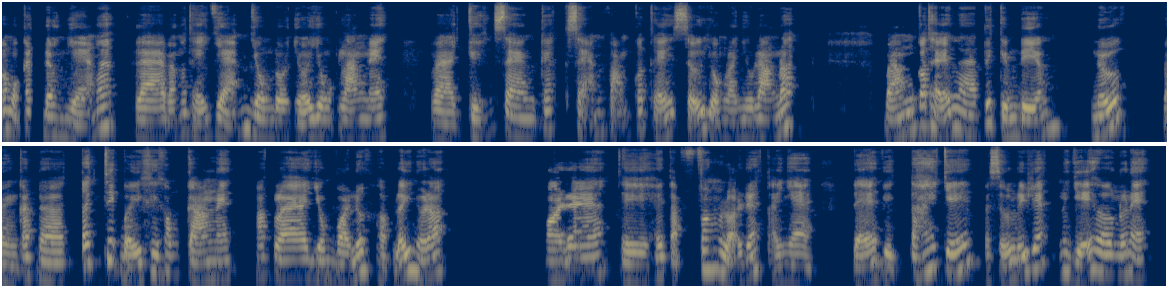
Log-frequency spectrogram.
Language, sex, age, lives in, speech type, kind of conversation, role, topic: Vietnamese, male, 20-24, Vietnam, read, expert-assistant, expert, Làm sao để bảo vệ môi trường trong cuộc sống hàng ngày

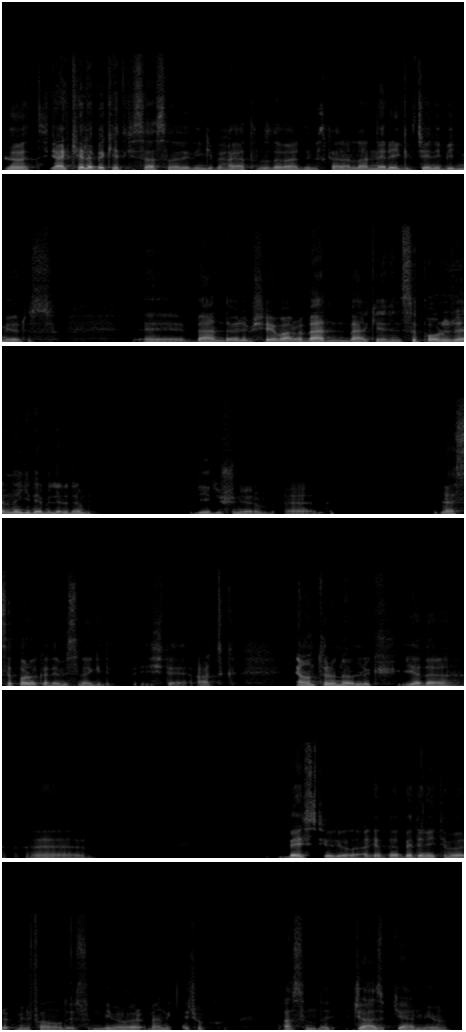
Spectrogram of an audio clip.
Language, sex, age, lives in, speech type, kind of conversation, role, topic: Turkish, male, 30-34, Portugal, conversation, unstructured, none, Eğitim hayatında en çok sevdiğin ders hangisi?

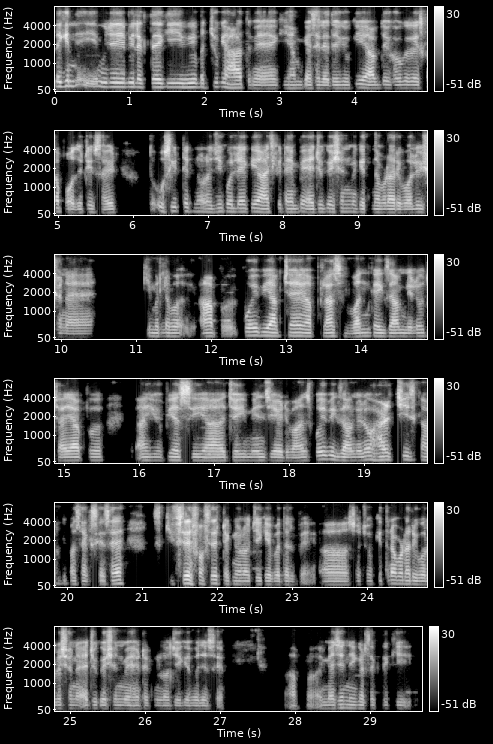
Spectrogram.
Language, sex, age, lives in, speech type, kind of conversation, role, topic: Hindi, male, 20-24, India, conversation, unstructured, none, तकनीक आपके दिन को बेहतर बनाने में कैसे मदद करती है?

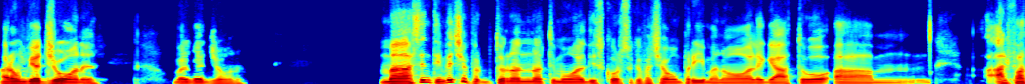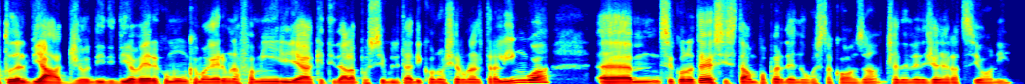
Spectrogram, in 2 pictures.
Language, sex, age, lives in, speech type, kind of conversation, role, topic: Italian, male, 25-29, Italy, conversation, podcast, host, Come hai fatto a mantenere viva la lingua dei tuoi genitori?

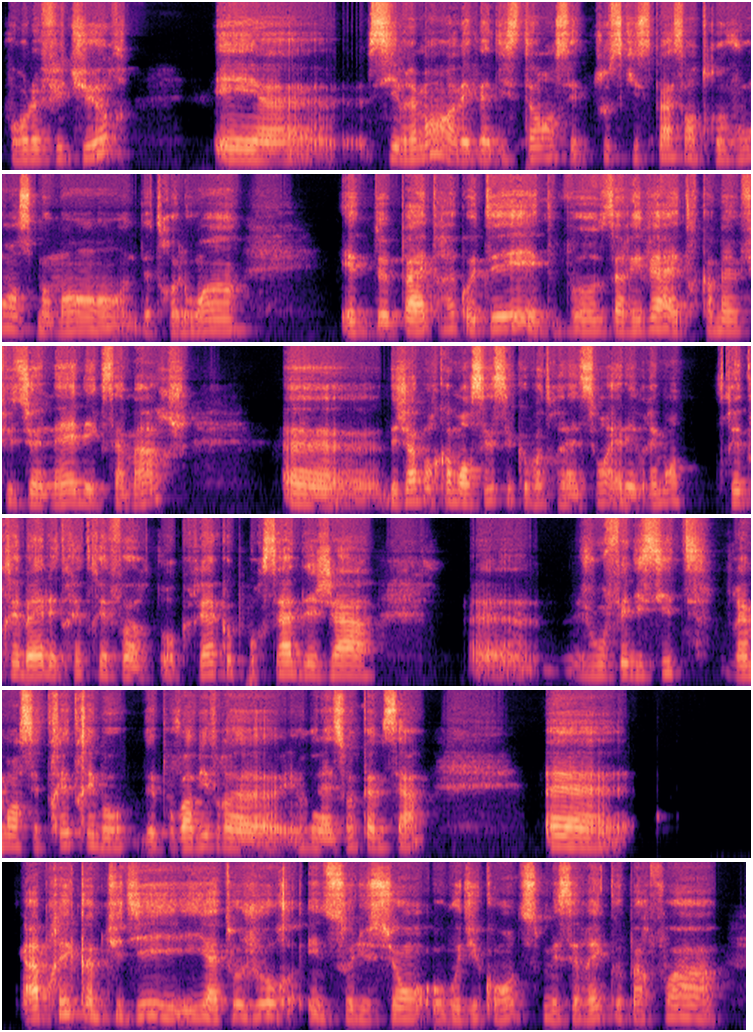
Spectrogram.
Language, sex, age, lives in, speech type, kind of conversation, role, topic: French, female, 35-39, Spain, conversation, advice, advisor, Pourquoi ma relation à distance est-elle devenue difficile ?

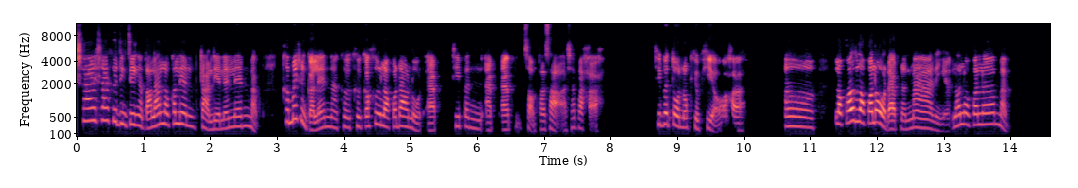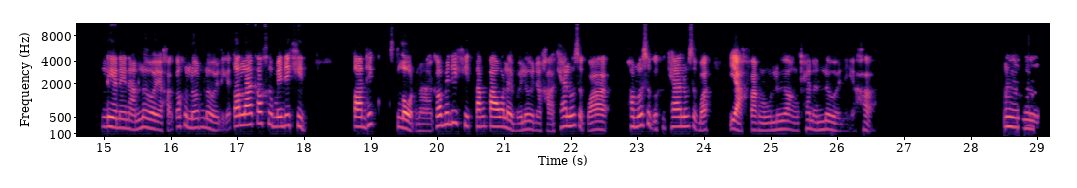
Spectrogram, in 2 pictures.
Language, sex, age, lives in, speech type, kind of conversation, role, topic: Thai, female, 40-44, Thailand, conversation, unstructured, none, อะไรคือสิ่งที่ทำให้คุณรู้สึกภูมิใจเกี่ยวกับการเรียนครั้งล่าสุดของคุณ?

